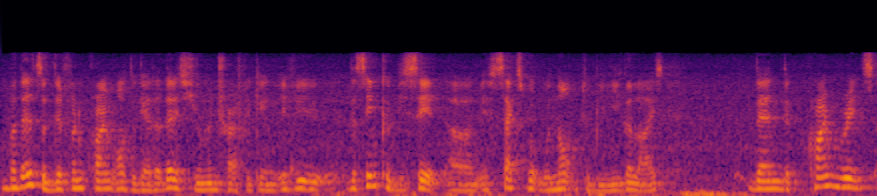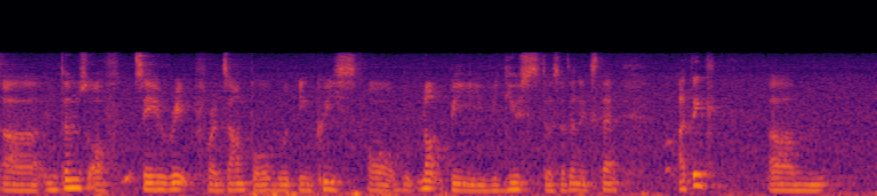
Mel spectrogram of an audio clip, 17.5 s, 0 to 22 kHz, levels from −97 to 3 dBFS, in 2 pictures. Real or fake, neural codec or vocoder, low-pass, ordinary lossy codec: fake; vocoder, 44.1 kHz, 128 mel bands every 512 samples, BigVGAN v2; 7.2 kHz; MP3, 64 kbps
